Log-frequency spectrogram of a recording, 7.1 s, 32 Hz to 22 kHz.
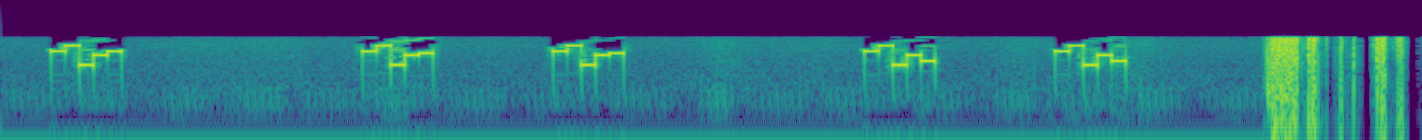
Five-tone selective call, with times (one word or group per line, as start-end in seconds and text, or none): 0.3-0.6 88168
1.8-2.2 88167
2.8-3.1 88167
4.3-4.7 88163
5.3-5.6 88163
